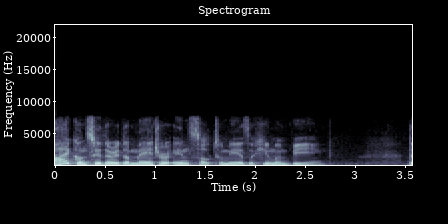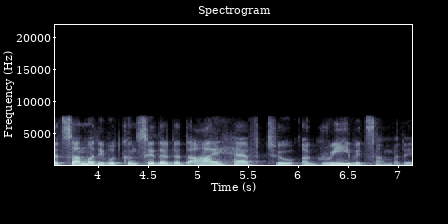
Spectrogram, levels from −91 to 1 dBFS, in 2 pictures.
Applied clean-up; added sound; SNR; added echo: none; none; none; none.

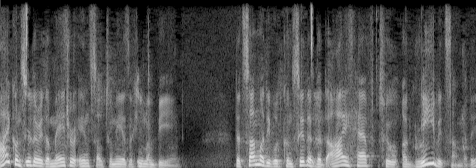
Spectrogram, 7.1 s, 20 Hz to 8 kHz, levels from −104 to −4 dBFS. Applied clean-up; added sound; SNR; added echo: neural mask model Resemble Enhance denoiser.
